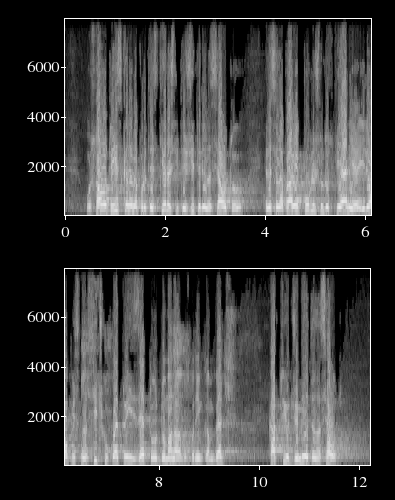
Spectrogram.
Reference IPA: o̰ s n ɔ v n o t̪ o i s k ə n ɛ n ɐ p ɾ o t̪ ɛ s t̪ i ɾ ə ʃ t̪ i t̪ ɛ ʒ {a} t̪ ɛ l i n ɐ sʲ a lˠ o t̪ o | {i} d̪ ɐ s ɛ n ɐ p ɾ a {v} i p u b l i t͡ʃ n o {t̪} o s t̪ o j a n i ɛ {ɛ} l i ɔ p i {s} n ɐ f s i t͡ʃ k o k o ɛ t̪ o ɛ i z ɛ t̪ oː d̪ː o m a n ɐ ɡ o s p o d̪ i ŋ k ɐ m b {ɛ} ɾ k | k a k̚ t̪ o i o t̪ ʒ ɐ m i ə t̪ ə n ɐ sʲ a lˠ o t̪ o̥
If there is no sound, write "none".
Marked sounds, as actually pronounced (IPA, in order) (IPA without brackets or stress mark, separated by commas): i, ɛ, v, d̪, i, s, ɛ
